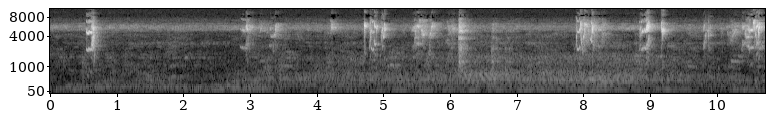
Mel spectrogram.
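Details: Contest lovebird from Singkawang, West Kalimantan, caged and fed white millet, sings in scattered high chattering bursts separated by quiet gaps of one to two seconds, with a constant high hiss behind.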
